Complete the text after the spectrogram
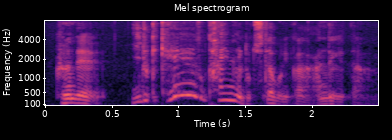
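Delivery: ordinary delivery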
